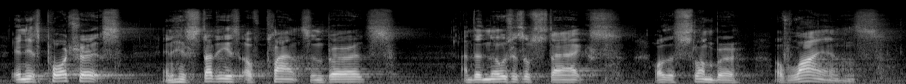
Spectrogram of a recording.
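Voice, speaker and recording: In a Scottish accent, a man speaks very slowly with ordinary pitch variation. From Scotland. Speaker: poet giving a lecture. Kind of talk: audience Q&A discussion; lecture. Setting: stage with audience. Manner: halting. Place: hall. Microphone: podium.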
